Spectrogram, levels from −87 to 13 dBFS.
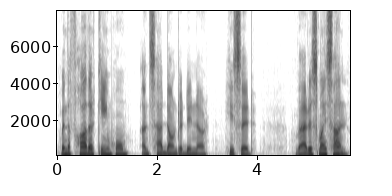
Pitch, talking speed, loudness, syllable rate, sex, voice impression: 135 Hz, 165 wpm, -17 LUFS, 4.3 syllables/s, male, slightly masculine, adult-like, slightly halting, calm, slightly unique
